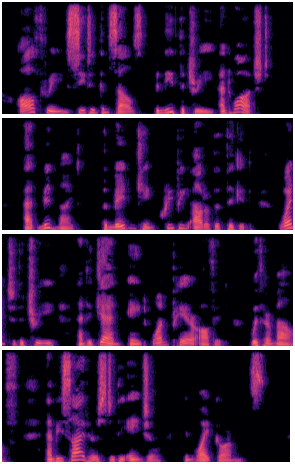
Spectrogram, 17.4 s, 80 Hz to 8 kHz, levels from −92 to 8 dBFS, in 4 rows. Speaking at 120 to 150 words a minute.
Yes: average, 145 wpm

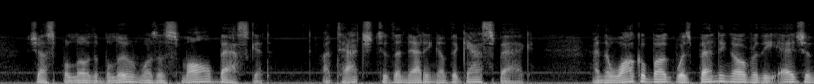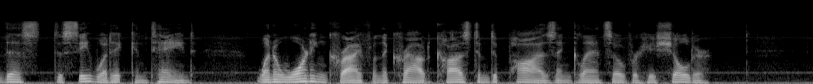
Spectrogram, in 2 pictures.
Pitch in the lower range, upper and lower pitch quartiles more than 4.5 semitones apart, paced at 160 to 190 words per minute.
No: low, 100 Hz; average, 3.6 semitones; average, 175 wpm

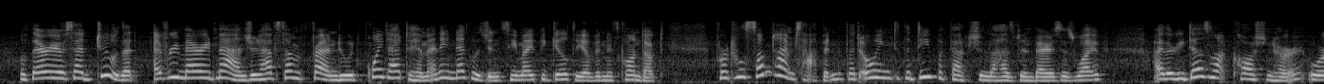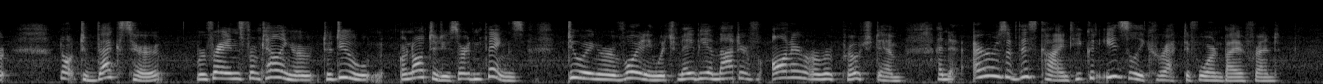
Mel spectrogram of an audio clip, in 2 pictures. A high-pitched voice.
Yes: high, 240 Hz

